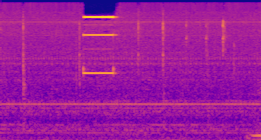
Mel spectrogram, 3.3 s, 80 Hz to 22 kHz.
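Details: 1982 Bally Midway Robby Roto arcade CPU board, multimeter continuity check at the base of transistor Q6, pin 20: clean steady beep about half a second, then another; continuity showing that pin is shorted.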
